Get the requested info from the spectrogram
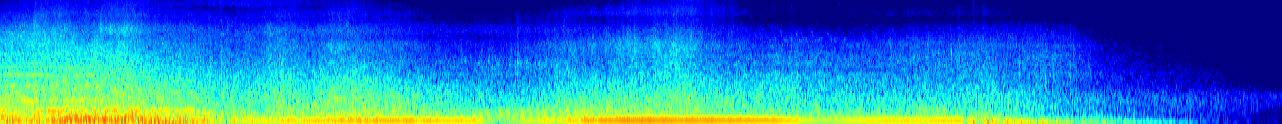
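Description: Rushing water spray as a pickup truck drives through a shallow stream, swelling again midway, over a sustained low music chord. Both fade out near the end.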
